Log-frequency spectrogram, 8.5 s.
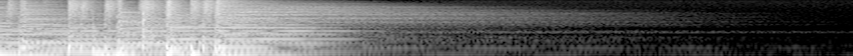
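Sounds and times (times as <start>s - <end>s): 
ukulele without melody: 0.0s - 3.2s.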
